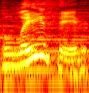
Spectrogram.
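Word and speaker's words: Blaiddyd: holy kingdom of fargus blathed that's not blatant boy everything in this game is pronounced oddly huh of course at the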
